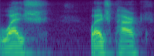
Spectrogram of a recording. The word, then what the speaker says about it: Walsh Park: Yeah, like even I thought, which was quite genius with that game in 62, in it's spelled Walsh Park, W-A-L-S-H, but in our local accent, we call it Welsh Park, which is a Gaelic games ground.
